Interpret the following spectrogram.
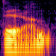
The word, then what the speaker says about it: Tyran: only if you do Tyran which is actually pronounced tyan is a late polish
